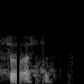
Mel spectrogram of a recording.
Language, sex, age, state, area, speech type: Sanskrit, male, 30-45, Rajasthan, urban, conversation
